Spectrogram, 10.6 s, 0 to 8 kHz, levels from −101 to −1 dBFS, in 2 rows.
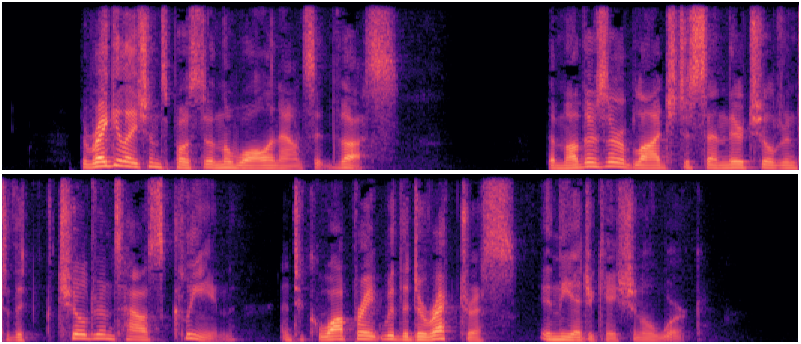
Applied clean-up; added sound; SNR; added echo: none; none; none; none.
